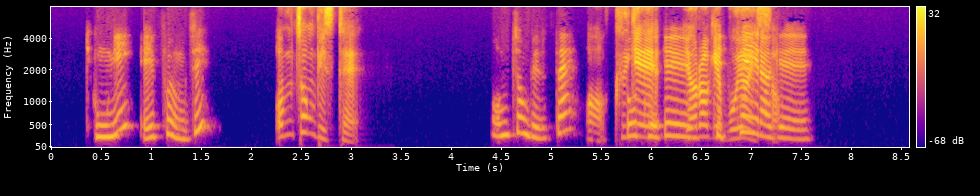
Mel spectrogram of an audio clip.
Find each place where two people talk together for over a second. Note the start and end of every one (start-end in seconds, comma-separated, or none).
5.7-7.4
